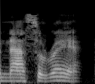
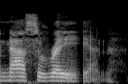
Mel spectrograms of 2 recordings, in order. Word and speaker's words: Nasoraean: A priest of the Mandaean people is called a Nasarean. It's spelled Nasoraean. He was a Nasarean, not a Nazarene, as the New Testament tells you.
